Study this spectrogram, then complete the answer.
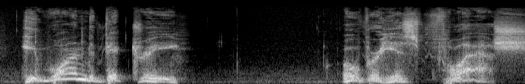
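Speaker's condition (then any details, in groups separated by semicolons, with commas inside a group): Throat cancer survivor; survivor, ill 3 years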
